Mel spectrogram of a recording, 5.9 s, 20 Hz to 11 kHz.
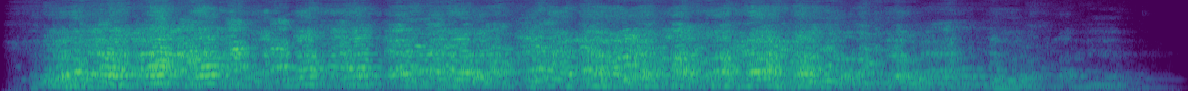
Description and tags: Recorded inside with a group of about 15 people.
adults, audience, chuckle, fun, funny, haha, laugh, laughing, laughter, live, theatre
